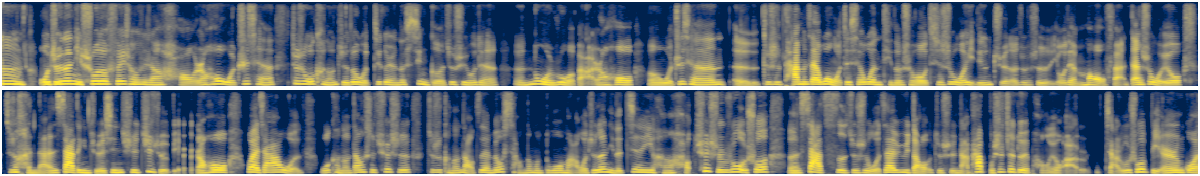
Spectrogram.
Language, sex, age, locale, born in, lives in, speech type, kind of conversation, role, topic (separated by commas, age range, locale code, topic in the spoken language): Chinese, female, 25-29, zh-CN, China, United States, conversation, advice, user, 我该如何在谈钱时平衡诚实和隐私？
